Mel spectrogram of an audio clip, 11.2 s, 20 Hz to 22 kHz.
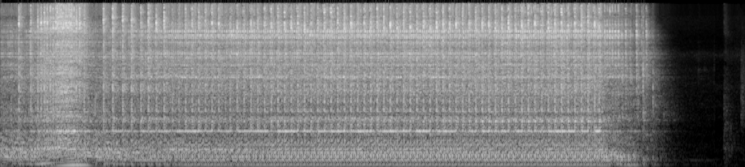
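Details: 1983 Honda QR50, 49cc oil-injected single-cylinder two-stroke with automatic clutch: buzzes with a fast, even crackle on choke for about nine seconds before dying away; running again once fuel flowed, owner suspects a blockage, possibly an air leak from a missing bolt.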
